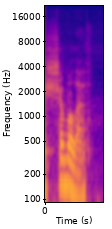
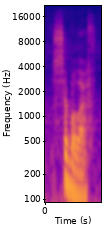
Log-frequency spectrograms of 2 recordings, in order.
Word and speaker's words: Shibboleth: When he said no, they said to him, Then say Shibboleth. And he said Sibboleth, for he could not pronounce it right.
